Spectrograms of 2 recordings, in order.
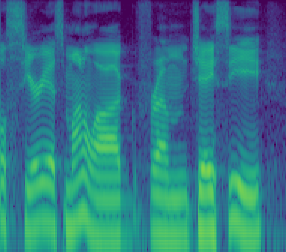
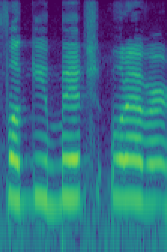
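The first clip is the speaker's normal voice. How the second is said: put-on very high-pitched drunken yelling and screaming; 9 semitones higher than usual. Retelling a movie scene where a drunk character screams at the house: imitating a drunk screaming. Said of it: "screaming at the house drunk".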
